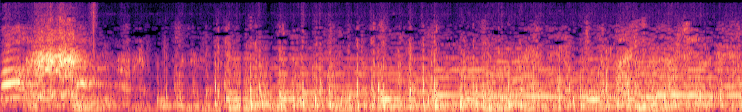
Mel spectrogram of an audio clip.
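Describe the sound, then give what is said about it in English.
A horse whinnies shrilly in panic near the start as a lion attacks it, followed by a dense, agitated stretch of layered noise and harmonic cries that continues steadily to the end. “Get the horse away. They're after him.”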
